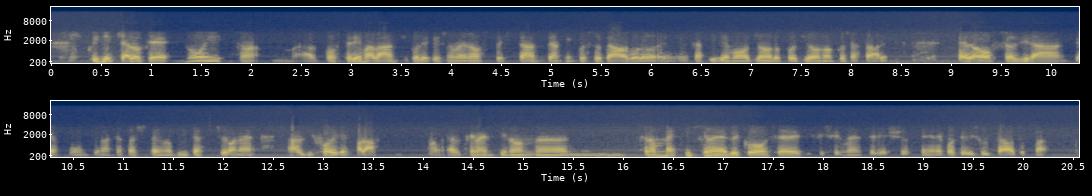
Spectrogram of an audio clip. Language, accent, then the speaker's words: Italian; Apulia, Italy; Sicuramente come pugliesi chiediamo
